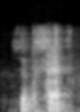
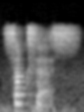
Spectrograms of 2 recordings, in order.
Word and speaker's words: success: the chat window success success good so it's not success it's success second syllable success good next word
